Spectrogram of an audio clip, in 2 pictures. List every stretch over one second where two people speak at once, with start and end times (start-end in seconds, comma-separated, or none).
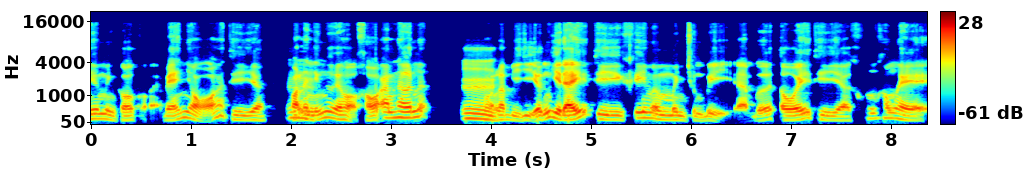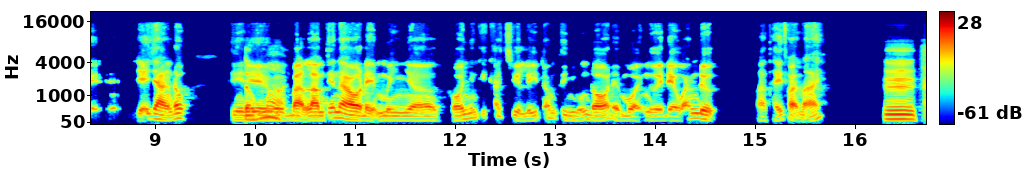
none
